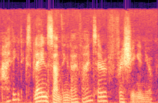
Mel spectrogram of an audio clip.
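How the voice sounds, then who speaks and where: A man's voice: mid-range voice, very animated, fast talker, pushed and bright, a little hiss or hum, rough recording. A man with an English accent playing a courteous, jaded, inquisitive traveller in a radio drama, musing and politely probing. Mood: curious, admiring. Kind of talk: British radio drama acting.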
